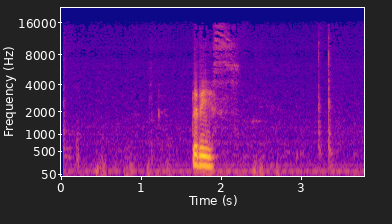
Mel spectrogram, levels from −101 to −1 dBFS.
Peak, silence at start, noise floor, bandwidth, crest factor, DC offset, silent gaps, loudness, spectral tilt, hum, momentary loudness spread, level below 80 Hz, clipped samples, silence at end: -4 dBFS; 1.65 s; -53 dBFS; 16 kHz; 22 dB; under 0.1%; none; -19 LUFS; -6 dB/octave; none; 28 LU; -58 dBFS; under 0.1%; 1.85 s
